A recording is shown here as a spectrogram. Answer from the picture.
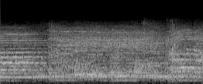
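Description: Armenian folk ensemble performing a traditional wedding song: a chorus of voices singing together over a steady low drone.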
